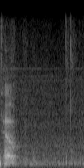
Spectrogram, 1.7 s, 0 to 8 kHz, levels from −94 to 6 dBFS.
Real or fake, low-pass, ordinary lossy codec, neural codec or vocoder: real; 7.2 kHz; none; none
